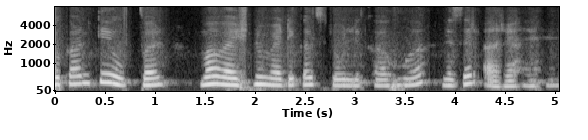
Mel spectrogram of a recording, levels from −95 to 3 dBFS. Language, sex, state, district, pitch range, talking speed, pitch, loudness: Hindi, female, Uttar Pradesh, Lalitpur, 210-270 Hz, 155 wpm, 235 Hz, -18 LUFS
